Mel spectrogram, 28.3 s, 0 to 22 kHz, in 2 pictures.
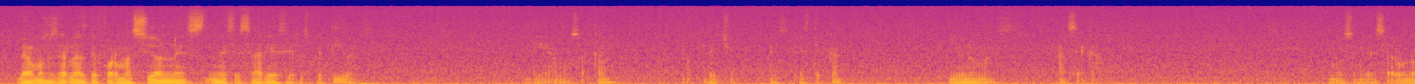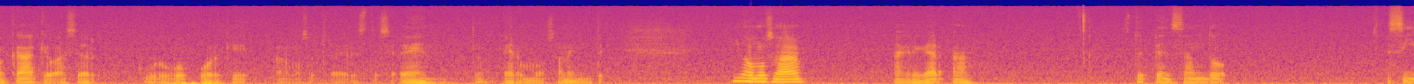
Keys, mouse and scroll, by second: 0.4 click, 1.0 click, 2.6-8.0 drag, 8.8 click, 9.4-12.5 drag, 13.4 click, 15.0 click, 16.3-18.9 drag, 22.7 click, 24.2 click, 25.9 scroll up 2, 26.8 scroll up 2, 27.4-27.7 scroll down 2, 27.9 scroll up 2.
